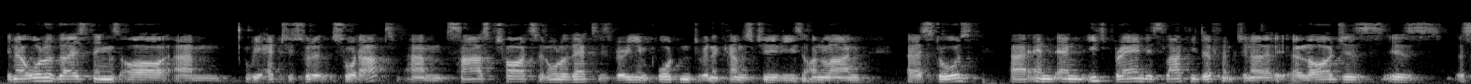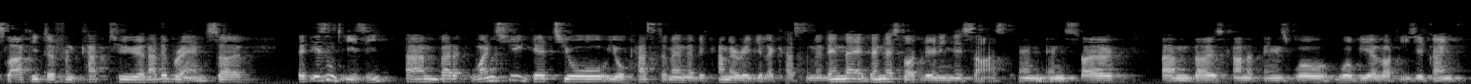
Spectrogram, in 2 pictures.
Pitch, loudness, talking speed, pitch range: 120 Hz, -20 LUFS, 195 wpm, 105-135 Hz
